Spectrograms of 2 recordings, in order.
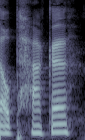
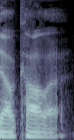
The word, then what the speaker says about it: Alcala: Alcala, Alpaca, something like that. – I do not believe it's Alpaca. – It is Alcala.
